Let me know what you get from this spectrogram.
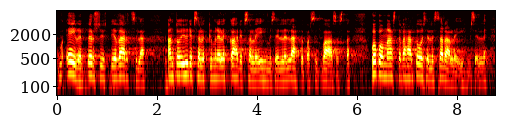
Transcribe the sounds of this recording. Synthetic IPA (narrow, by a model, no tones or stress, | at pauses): meilemppørsːyht̪iøʋært̪silæ | ʔɑ̰nt̪oiyhdeksælːekkymːenelːekkɑhdeksɑlːeihmiselːellæht̪øpɑsːit̪ʋɑːsɑst̪ɑ | kokomɑːst̪ɑʋæhænt̪oiselːessɑdɑlːḛihmisḛlːe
